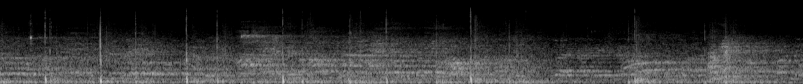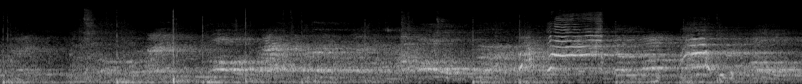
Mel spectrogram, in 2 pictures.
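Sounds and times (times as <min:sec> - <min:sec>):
basketball bouncing: 0:00.0 - 0:05.2, 0:06.3 - 0:06.6.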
